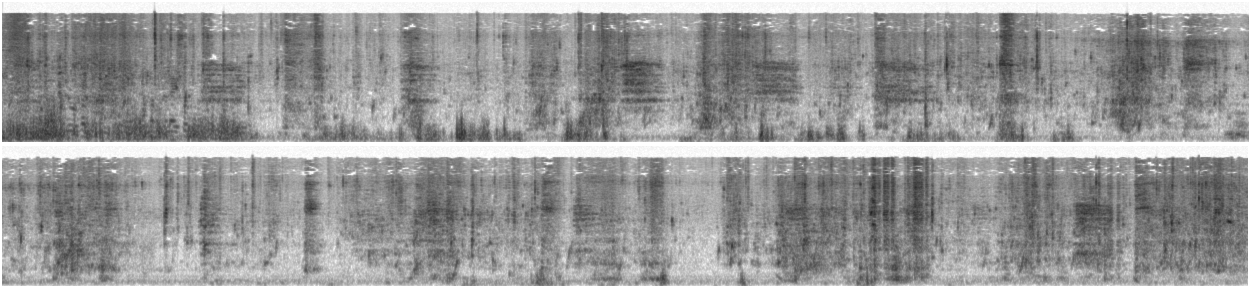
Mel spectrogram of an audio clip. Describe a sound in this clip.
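Water splashes as swimmers move about at the surface.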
